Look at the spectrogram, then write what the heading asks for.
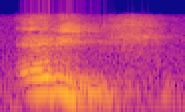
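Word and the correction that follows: Edy's: Edie's, it's pronounced.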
